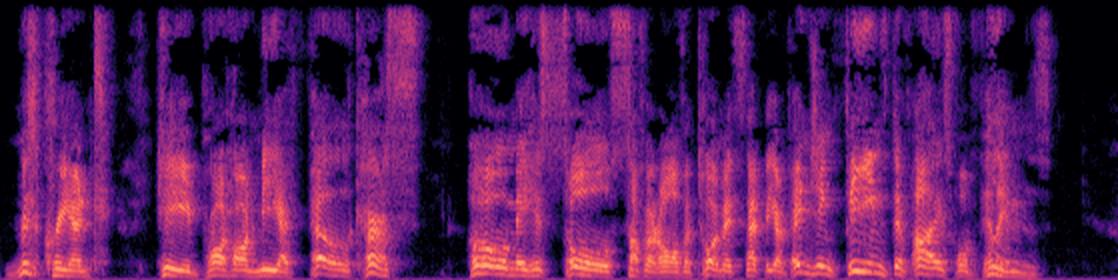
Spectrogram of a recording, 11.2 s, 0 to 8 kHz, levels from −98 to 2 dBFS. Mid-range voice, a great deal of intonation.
Yes: medium, 175 Hz; wide, 6.7 semitones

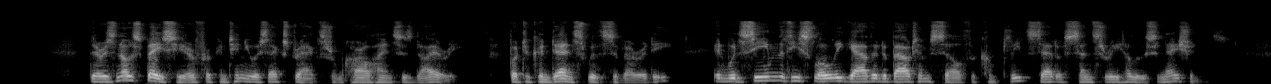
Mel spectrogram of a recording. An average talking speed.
Yes: average, 150 wpm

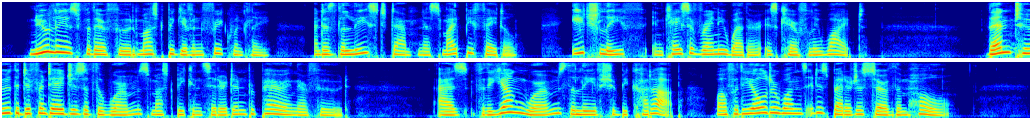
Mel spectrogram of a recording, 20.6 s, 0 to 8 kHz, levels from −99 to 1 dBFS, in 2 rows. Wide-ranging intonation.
No: average, 4.7 semitones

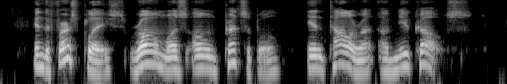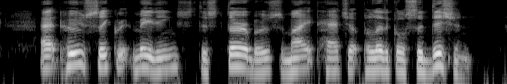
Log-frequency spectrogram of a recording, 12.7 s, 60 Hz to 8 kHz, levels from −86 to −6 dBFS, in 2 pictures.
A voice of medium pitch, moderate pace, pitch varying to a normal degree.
No: medium, 145 Hz; slow, 105 wpm; average, 4.3 semitones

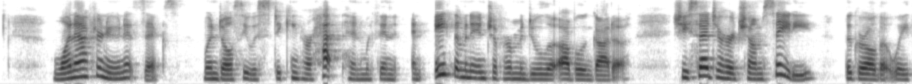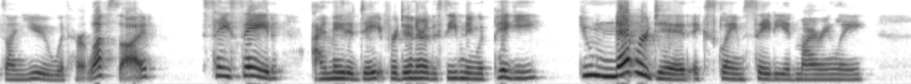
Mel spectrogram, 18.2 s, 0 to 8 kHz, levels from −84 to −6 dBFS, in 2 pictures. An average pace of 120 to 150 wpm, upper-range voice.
No: average, 180 wpm; high, 205 Hz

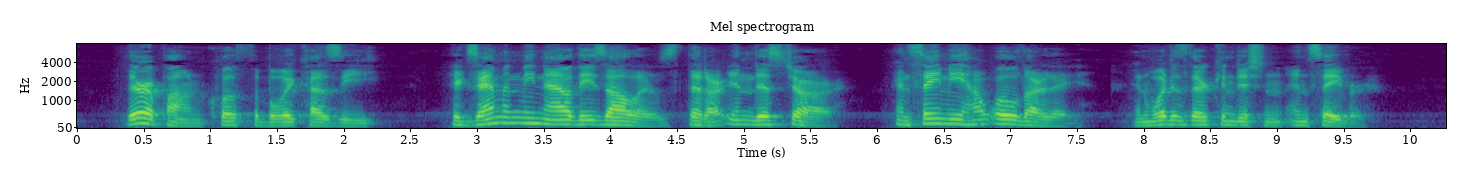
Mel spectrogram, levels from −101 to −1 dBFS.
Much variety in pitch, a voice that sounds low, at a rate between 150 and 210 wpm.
No: average, 4.7 semitones; low, 130 Hz; average, 175 wpm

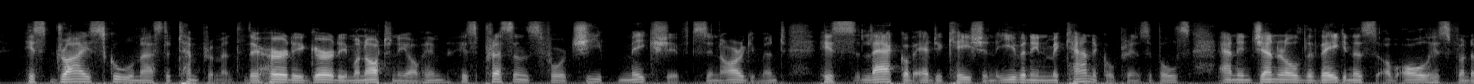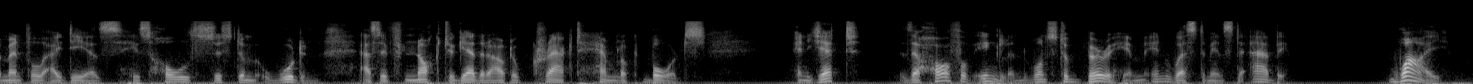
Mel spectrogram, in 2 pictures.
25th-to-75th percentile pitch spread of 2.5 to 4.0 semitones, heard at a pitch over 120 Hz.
No: average, 3.2 semitones; low, 100 Hz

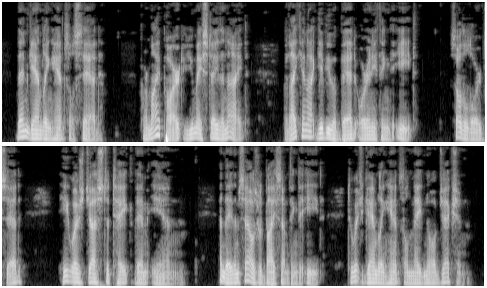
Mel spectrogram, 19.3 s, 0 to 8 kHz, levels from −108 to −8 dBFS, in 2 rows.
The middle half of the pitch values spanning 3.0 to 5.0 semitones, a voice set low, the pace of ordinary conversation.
Yes: average, 3.8 semitones; very low, 80 Hz; average, 150 wpm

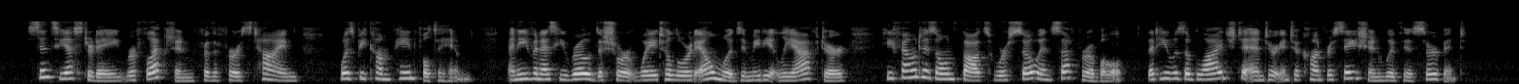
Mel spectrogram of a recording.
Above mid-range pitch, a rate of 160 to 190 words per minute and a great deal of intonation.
Yes: high, 225 Hz; average, 175 wpm; wide, 5.9 semitones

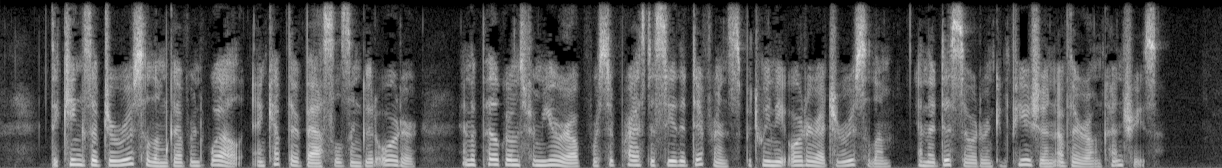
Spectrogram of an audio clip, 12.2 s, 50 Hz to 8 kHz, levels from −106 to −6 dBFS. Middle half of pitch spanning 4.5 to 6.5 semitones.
Yes: average, 5.2 semitones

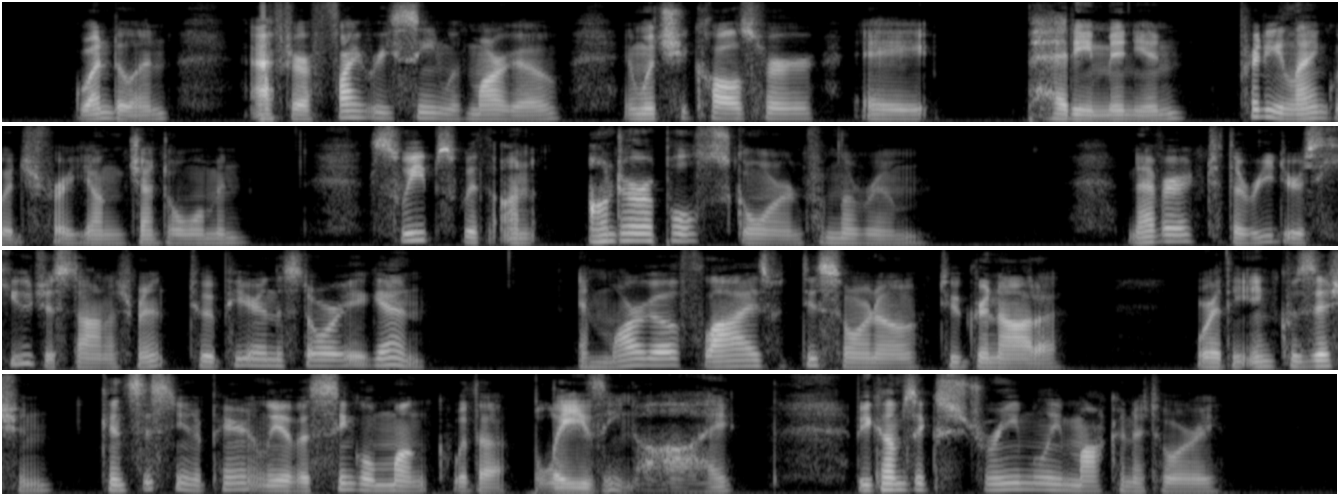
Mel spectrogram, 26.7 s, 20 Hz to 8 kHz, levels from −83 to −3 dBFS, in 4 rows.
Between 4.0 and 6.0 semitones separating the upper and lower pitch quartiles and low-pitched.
Yes: average, 4.3 semitones; low, 120 Hz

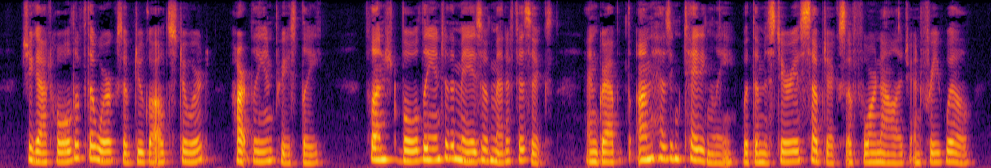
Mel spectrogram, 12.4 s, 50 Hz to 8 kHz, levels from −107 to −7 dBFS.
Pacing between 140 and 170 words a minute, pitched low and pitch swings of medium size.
No: average, 155 wpm; medium, 175 Hz; average, 3.2 semitones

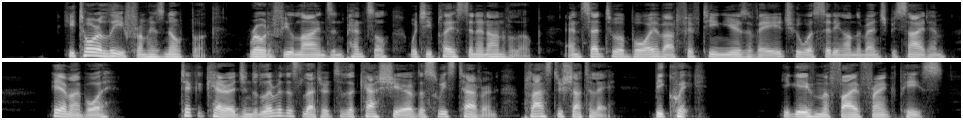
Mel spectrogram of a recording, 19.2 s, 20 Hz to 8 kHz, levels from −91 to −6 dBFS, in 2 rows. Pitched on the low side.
Yes: low, 115 Hz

